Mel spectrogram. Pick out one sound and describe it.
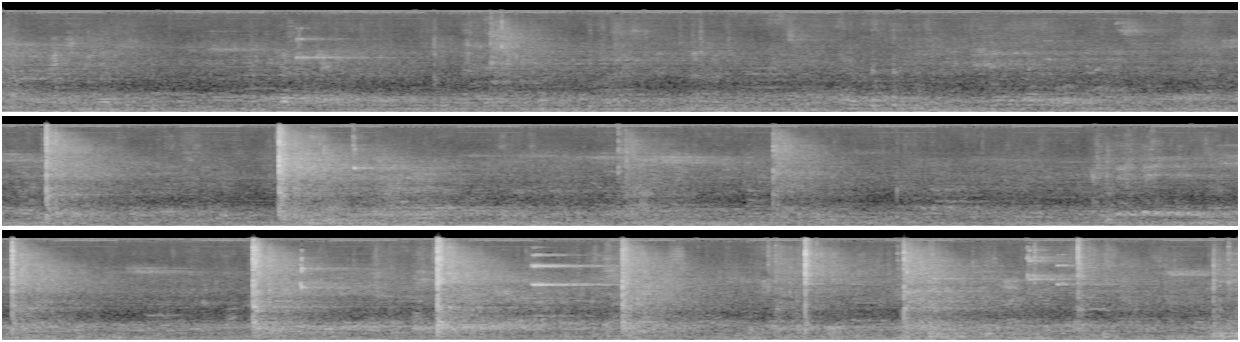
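A murmur of voices echoes around a large hall.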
